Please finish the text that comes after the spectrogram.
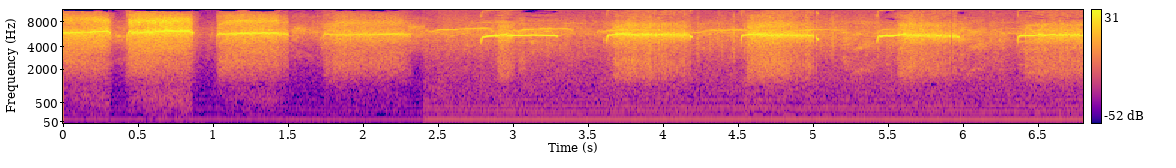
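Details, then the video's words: Swiftlet roost-calling sound, used to lure the birds to nest houses: shrill, hissing high whistles in regular bursts of about a second, with short gaps between them, over a steady low hum. "suara inap burung walet"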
